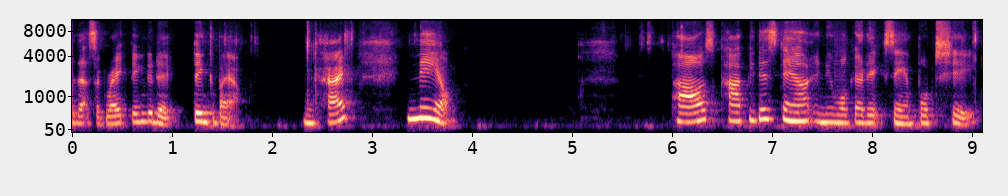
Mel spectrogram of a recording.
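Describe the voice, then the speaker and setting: A woman teacher, walking through math steps aloud in a recorded lesson and checking in with "okay?". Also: mid-range voice.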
